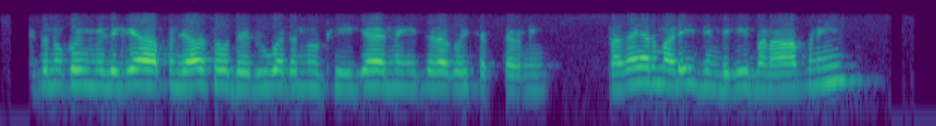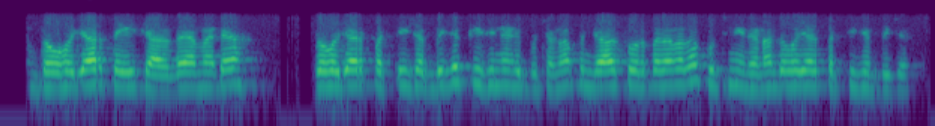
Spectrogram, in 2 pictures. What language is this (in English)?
Punjabi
